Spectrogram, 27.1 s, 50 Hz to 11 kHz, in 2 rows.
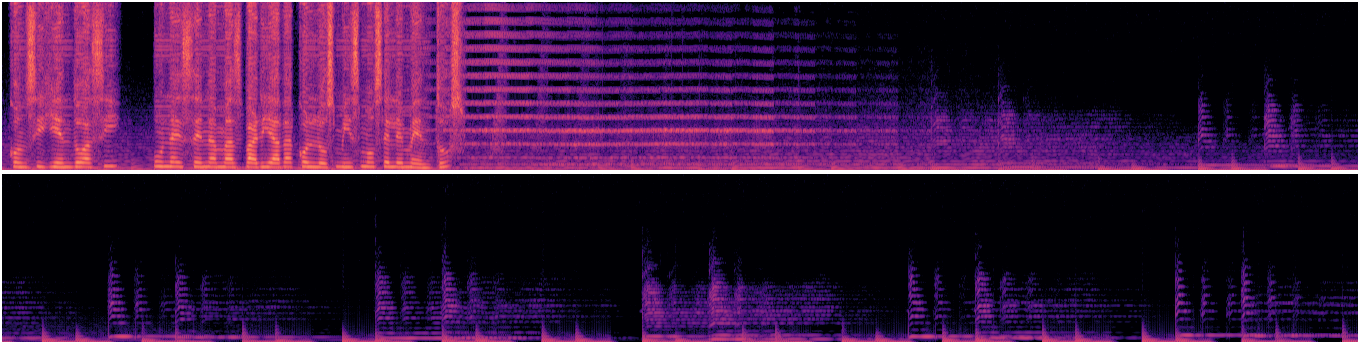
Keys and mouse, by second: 2.3 g, 7.0 KP_1, 10.1 KP_6, 10.6 KP_6, 10.7 KP_6, 12.0 KP_8, 13.8 KP_5, 17.8 g, 21.6-23.4 drag, 24.1-25.9 drag, 26.4-27.1 drag.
